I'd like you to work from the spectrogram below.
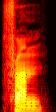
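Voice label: "from", American English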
